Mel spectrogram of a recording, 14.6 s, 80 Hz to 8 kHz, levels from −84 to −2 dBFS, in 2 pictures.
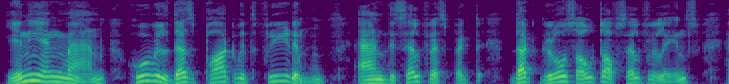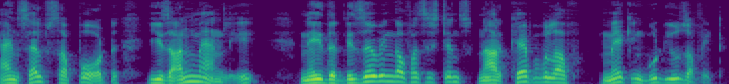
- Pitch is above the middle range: No, medium, 145 Hz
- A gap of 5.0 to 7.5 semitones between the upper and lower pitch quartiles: Yes, wide, 5.4 semitones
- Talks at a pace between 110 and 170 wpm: Yes, average, 150 wpm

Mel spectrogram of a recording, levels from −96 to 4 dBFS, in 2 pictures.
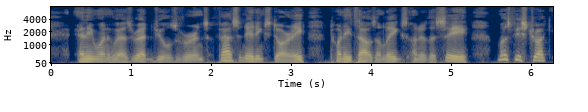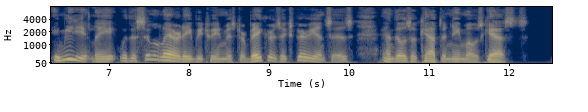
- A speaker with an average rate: Yes, average, 155 wpm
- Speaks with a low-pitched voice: Yes, low, 120 Hz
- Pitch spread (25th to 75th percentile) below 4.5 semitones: Yes, average, 3.8 semitones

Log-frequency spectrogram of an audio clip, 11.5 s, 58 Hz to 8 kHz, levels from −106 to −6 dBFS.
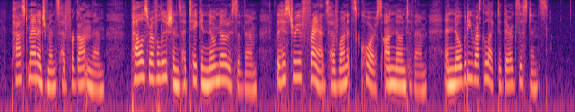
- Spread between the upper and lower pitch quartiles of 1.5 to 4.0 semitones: No, average, 4.5 semitones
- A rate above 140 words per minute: Yes, average, 150 wpm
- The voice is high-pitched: Yes, high, 200 Hz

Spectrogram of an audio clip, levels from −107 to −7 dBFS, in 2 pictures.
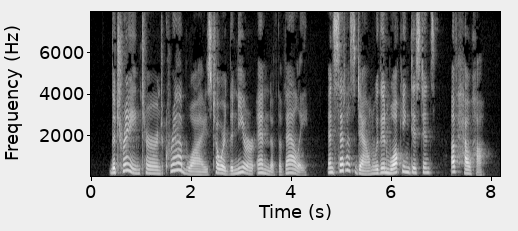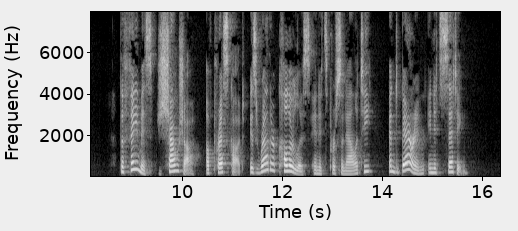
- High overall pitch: Yes, high, 205 Hz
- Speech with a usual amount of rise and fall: No, wide, 6.6 semitones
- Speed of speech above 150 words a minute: No, average, 145 wpm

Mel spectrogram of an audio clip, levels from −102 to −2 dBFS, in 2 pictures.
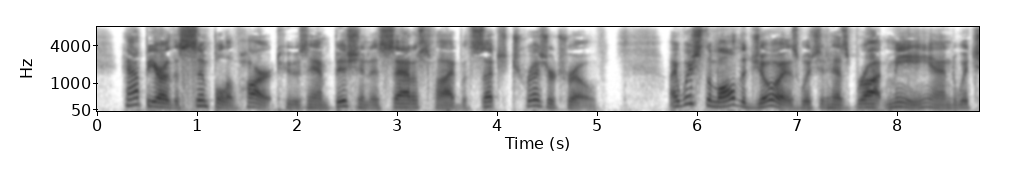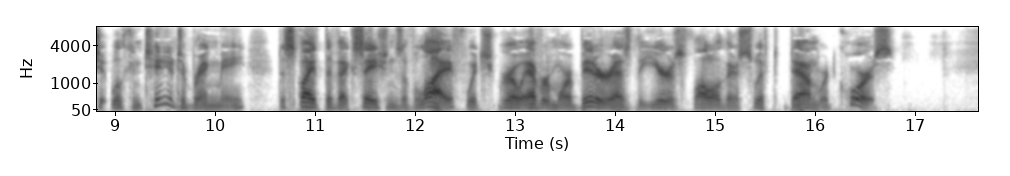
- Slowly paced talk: No, average, 175 wpm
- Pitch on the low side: Yes, low, 125 Hz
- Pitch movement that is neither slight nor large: Yes, average, 4.8 semitones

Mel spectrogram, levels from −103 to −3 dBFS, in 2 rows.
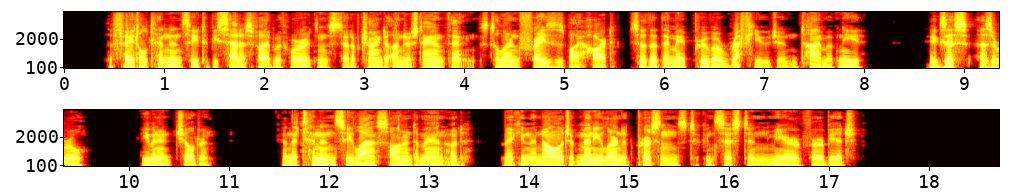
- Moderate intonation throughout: No, narrow, 1.9 semitones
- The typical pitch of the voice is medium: No, very low, 95 Hz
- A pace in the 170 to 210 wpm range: Yes, average, 180 wpm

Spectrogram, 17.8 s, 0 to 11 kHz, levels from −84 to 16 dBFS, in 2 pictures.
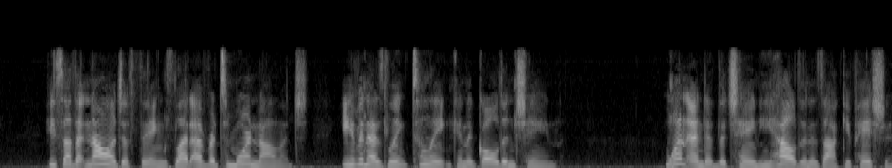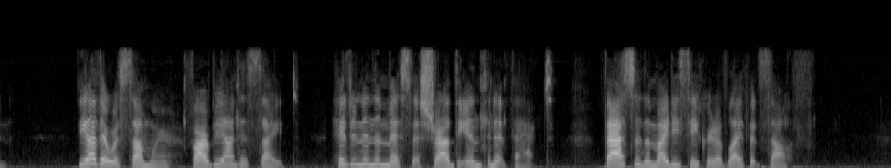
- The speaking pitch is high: Yes, very high, 250 Hz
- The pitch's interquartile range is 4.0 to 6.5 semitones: No, average, 3.4 semitones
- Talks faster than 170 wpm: Yes, average, 185 wpm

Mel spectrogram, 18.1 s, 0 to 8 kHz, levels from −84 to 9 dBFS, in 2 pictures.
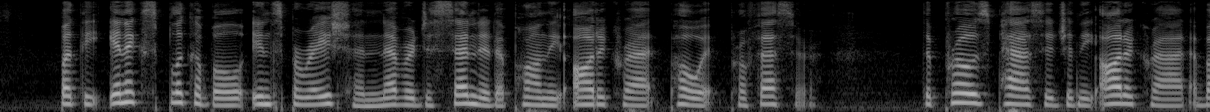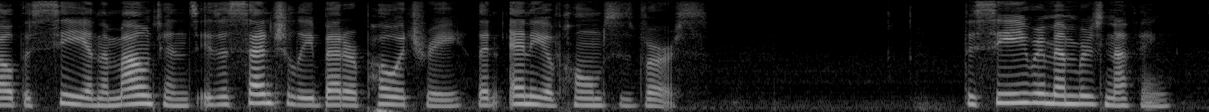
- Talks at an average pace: No, slow, 120 wpm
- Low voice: No, high, 200 Hz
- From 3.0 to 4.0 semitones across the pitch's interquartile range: Yes, average, 3.3 semitones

